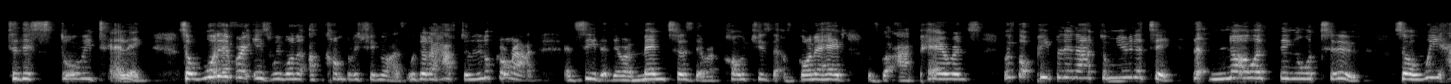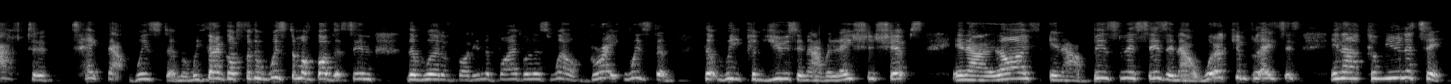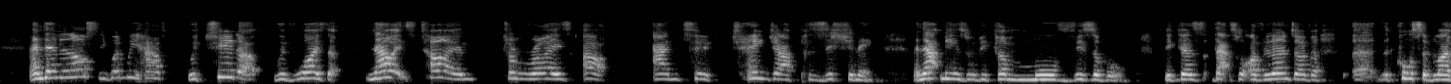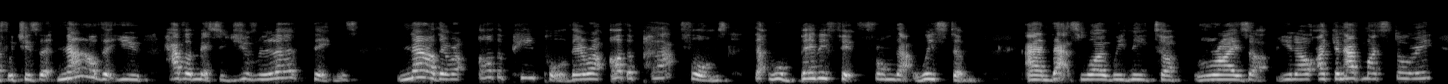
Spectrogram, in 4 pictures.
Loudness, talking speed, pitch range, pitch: -21 LUFS, 185 wpm, 225-285 Hz, 250 Hz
